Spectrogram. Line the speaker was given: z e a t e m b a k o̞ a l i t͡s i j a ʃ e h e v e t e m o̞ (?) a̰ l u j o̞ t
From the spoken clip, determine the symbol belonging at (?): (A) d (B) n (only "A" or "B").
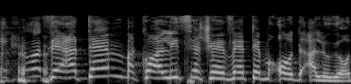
A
